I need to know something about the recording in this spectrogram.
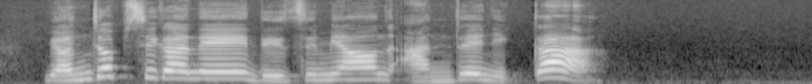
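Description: A woman speaks clearly and with expression into a close microphone.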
